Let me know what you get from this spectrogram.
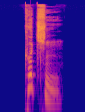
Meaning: plural of Kutsche
- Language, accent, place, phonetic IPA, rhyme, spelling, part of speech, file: German, Germany, Berlin, [ˈkʊt͡ʃn̩], -ʊt͡ʃn̩, Kutschen, noun, De-Kutschen.ogg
